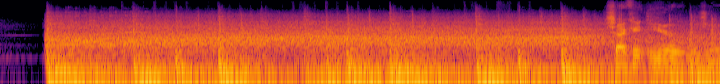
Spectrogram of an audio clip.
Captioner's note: marching band drum music; crowd cheering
